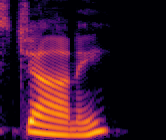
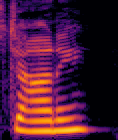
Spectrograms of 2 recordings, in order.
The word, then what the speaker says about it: Jani: My name's Johnny, which I now realize sounds like Johnny, but it is spelled J-A-N-I. – Janie? – My name's Johnny.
